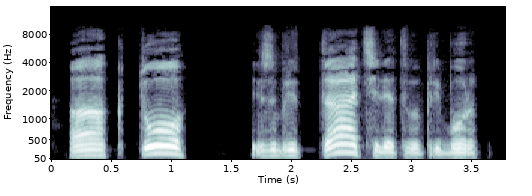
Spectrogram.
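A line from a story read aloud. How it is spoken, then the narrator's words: Uncertain question. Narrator (Russian): Кто-нибудь как бы неуверенно спрашивал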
